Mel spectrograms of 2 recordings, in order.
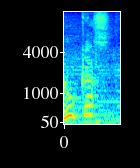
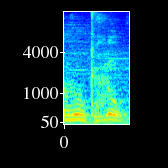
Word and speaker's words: Luka: ¿Lucas o Luca? Luca. Lo que pasa es que me inscribieron mal en el registro civil porque en Croacia la C se pronuncia C. O sea, yo sería Lutzas.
